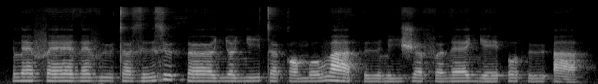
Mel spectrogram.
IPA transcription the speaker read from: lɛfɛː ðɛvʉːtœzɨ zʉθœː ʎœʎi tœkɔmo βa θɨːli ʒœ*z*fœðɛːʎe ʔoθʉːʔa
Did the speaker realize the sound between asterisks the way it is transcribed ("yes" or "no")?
no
